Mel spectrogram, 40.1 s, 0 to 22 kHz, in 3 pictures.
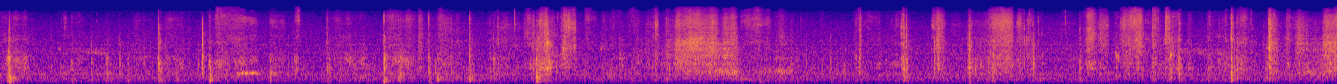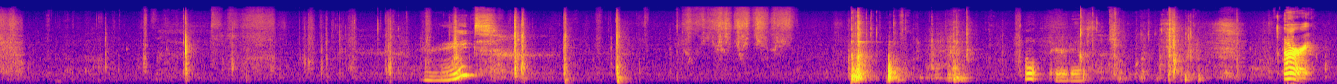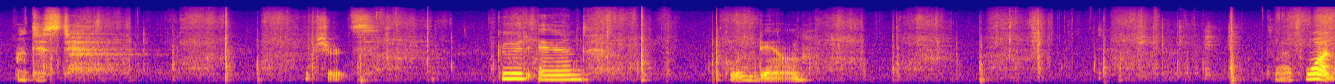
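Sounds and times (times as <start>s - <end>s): paper rustling on a table: 0.0s - 17.5s, 27.8s - 40.0s.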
